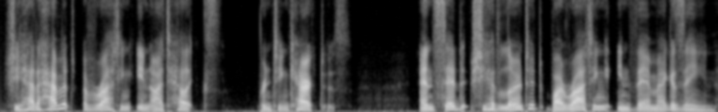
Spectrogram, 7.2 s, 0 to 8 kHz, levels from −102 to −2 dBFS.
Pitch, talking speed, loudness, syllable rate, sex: 180 Hz, 175 wpm, -22 LUFS, 5.2 syllables/s, female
